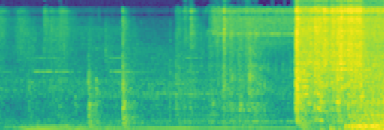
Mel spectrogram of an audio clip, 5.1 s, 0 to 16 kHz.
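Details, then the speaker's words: 2004 Subaru WRX rebuilt from the ground up, on stock Cobb Stage 1 map without base map: quiet hum, then fires promptly into a steady, even idle without stumble or knock; no smoke; normal start and idle. "yeah it's quiet but [Music] runs well no smoking or anything like that"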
